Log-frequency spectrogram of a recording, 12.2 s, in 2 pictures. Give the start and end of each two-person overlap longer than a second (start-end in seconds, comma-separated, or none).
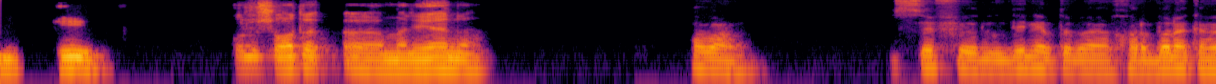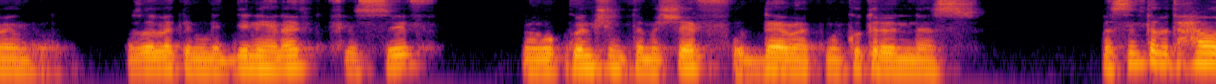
none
